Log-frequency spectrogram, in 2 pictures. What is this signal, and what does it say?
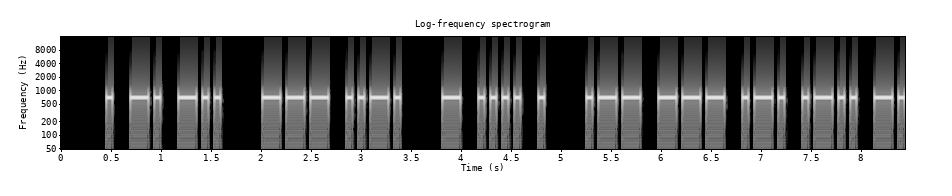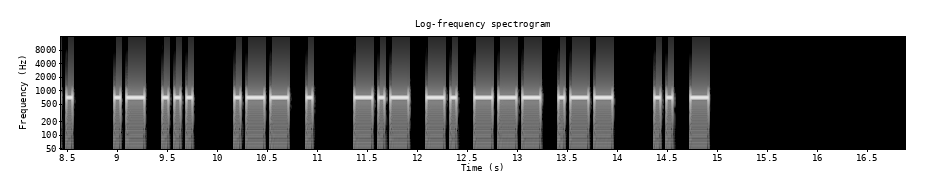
Morse code, heard as a keyed tone, about 21 wpm, 700 Hz. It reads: END OF THE WORLD AS WE KNOW IT
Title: Sets of 8 Words - 20wpm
